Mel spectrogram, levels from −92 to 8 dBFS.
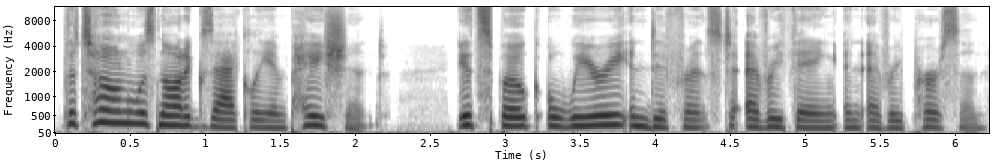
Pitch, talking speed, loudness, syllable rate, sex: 220 Hz, 155 wpm, -18 LUFS, 5.8 syllables/s, female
